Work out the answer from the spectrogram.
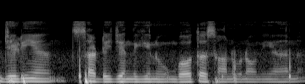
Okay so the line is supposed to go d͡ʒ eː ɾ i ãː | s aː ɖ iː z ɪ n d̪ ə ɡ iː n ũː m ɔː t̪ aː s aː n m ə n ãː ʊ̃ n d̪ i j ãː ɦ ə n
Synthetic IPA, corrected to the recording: d͡ʒ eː ɽ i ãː | s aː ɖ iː z ɪ n d̪ ə ɡ iː n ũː b ɔː t̪ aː s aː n b ə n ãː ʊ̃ n d̪ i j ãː ɦ ə n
